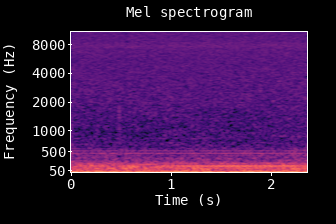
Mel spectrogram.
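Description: A steady low rumble with a faint steady hum.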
